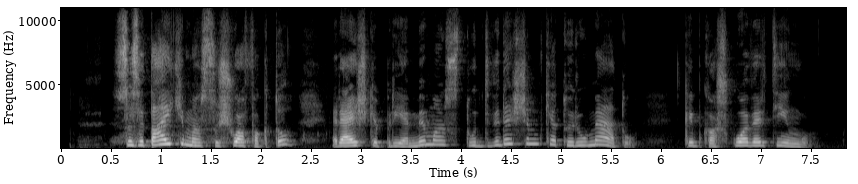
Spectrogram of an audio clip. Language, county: Lithuanian, Vilnius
